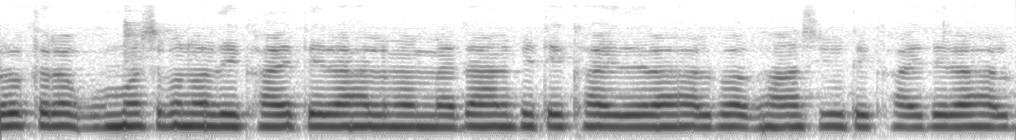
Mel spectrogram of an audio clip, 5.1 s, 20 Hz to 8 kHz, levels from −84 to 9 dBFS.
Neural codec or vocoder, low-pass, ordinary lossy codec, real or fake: vocoder, 44.1 kHz, 128 mel bands every 256 samples, BigVGAN v2; 7.2 kHz; none; fake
